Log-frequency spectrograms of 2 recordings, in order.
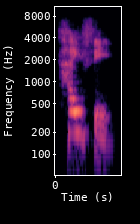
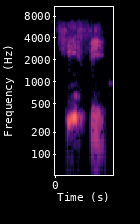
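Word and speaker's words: kyphi: I generally say kifi or kifi.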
